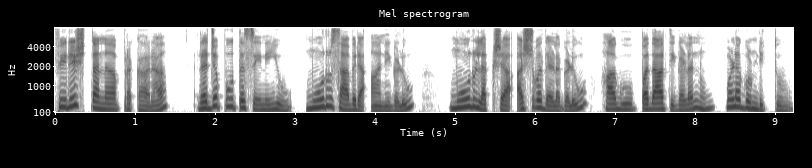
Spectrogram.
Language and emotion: Kannada, neutral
